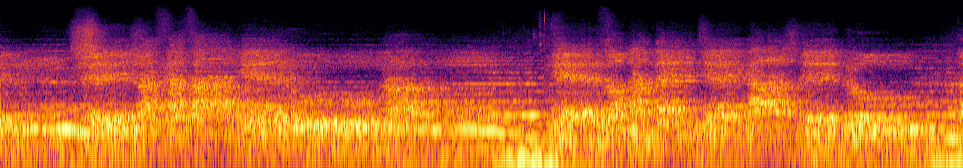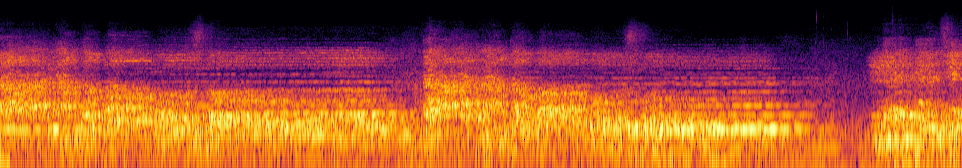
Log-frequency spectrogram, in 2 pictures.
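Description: A group of young voices singing a song together, in long held phrases with short breaks between them and a brief drop in level near the end.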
